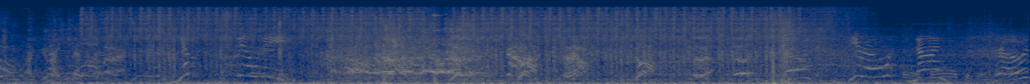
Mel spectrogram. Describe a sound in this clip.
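Energy blasts and explosions boom and crackle.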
